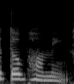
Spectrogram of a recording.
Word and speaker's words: Dopamine: 你自己有没有一个自己念这个张专辑的方式？ – 就 Dopamine，是 Dopamine 吗？好，因为我很怕，就是你既然都已经强调，我是不是要念成 Dopamine？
